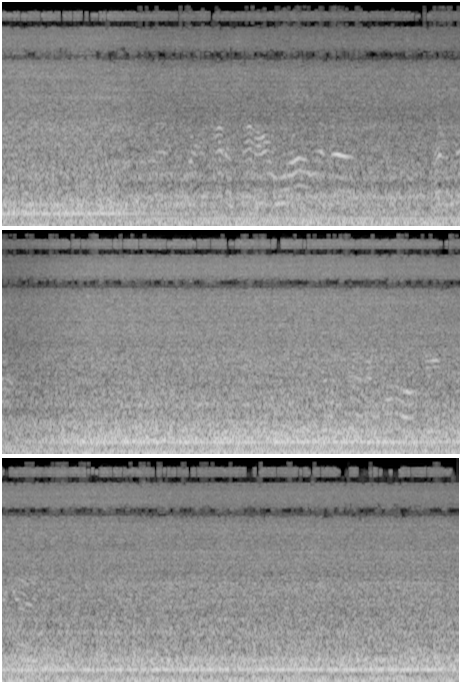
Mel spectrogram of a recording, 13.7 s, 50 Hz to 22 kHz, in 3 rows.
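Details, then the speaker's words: 1988 big-block 454 V8 in a 35-year-old RV, running on a 27° morning during cam break-in. A steady, smooth raised-rpm drone with no knocks or misses. Normal fast idle, though break-in was cut short by overheating and the owner suspects a bad radiator. "but we didn't make it through the Breakin period and uh it's it's sounding pretty good"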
